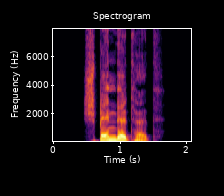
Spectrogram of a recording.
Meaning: inflection of spenden: 1. second-person plural preterite 2. second-person plural subjunctive II
- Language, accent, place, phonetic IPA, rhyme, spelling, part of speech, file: German, Germany, Berlin, [ˈʃpɛndətət], -ɛndətət, spendetet, verb, De-spendetet.ogg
